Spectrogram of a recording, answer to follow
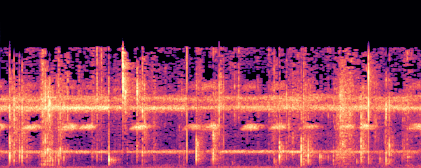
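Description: Footsteps crunching irregularly over dry leaves and rubble. Behind them, night insects keep up a steady high chirping, repeating a few times a second.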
